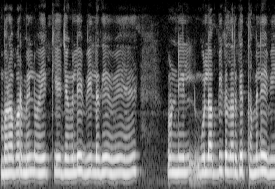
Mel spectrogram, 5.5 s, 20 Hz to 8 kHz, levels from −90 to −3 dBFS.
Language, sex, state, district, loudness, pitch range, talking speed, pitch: Hindi, male, Uttar Pradesh, Shamli, -15 LUFS, 195-200 Hz, 205 wpm, 195 Hz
